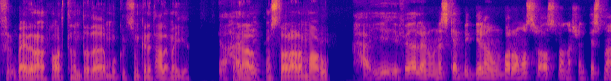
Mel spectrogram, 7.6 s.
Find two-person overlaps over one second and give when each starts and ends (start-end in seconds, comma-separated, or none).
none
